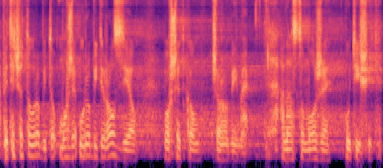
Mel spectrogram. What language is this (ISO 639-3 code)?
slk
